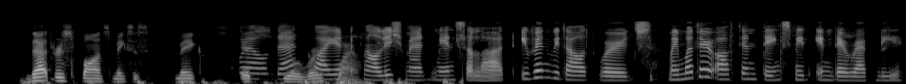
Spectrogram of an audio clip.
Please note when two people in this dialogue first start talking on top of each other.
2.4 s

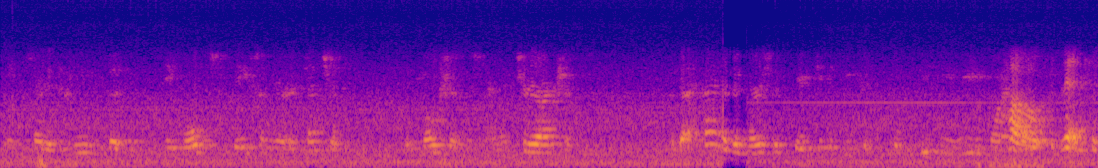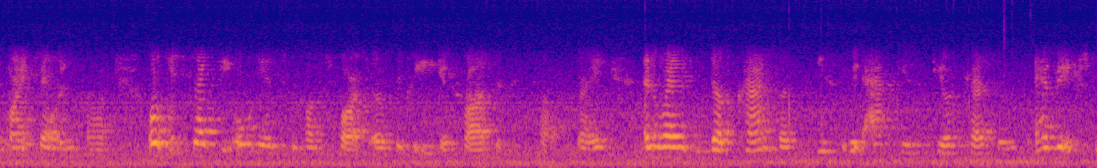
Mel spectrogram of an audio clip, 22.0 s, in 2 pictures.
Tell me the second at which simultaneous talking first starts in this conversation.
9.9 s

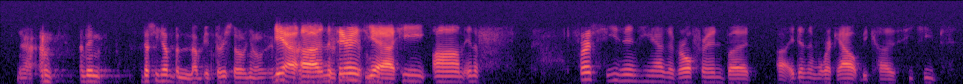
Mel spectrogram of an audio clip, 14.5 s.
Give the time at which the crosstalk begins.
4.1 s

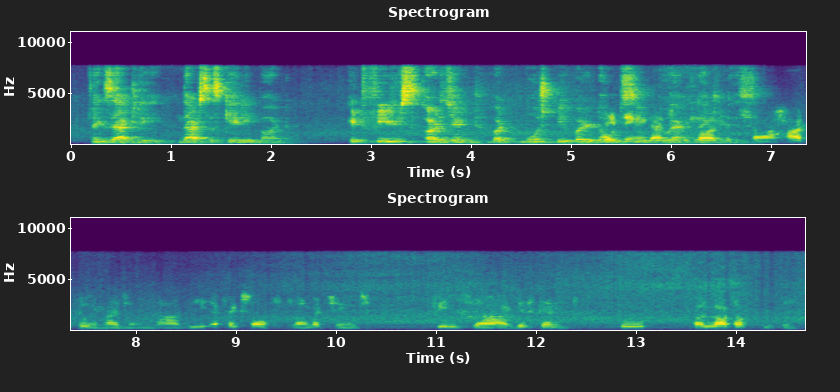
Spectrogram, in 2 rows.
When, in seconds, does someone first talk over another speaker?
5.3 s

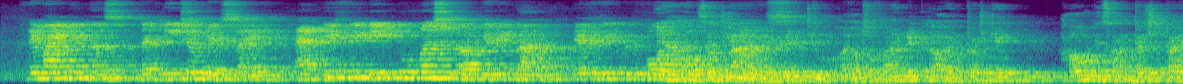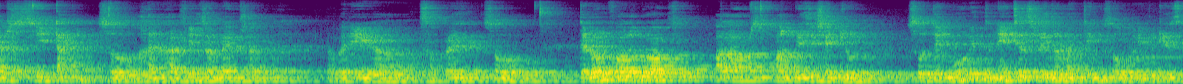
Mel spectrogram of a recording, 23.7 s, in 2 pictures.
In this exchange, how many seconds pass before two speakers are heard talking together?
6.6 s

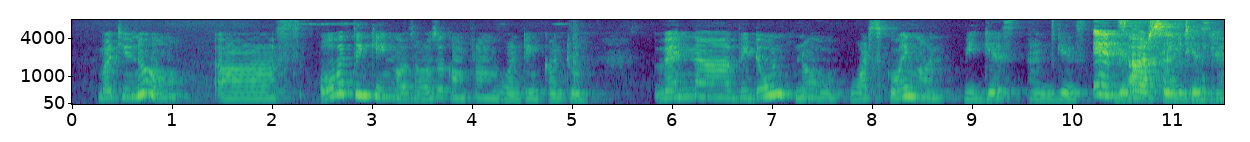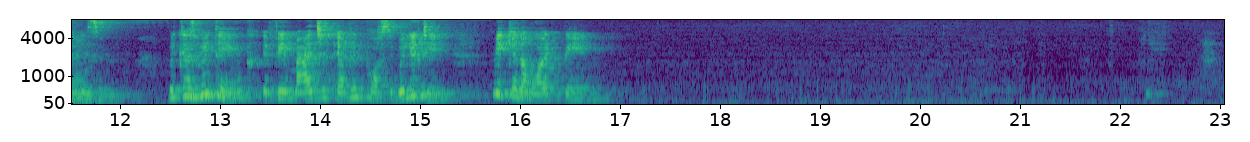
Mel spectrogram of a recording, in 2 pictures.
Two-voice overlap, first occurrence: 10.2 s

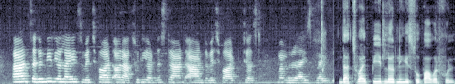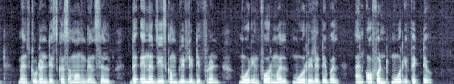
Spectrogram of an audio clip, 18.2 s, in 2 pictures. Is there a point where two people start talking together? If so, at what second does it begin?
none

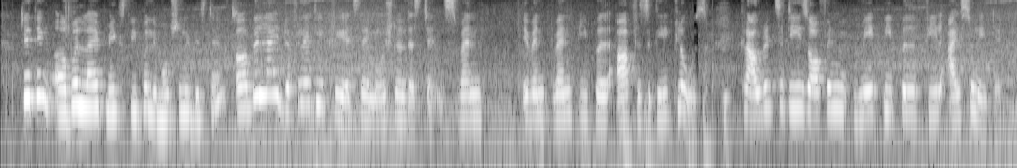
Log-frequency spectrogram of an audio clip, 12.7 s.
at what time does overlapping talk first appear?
none

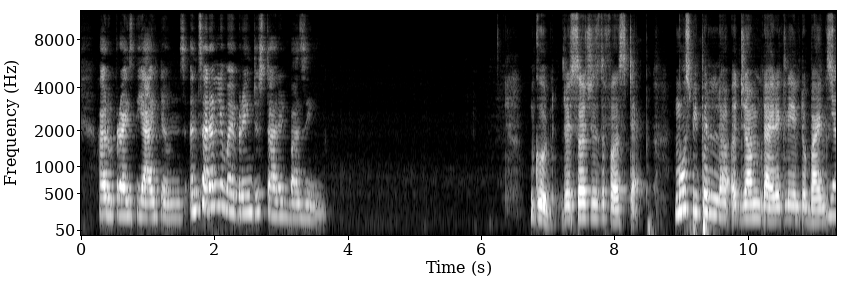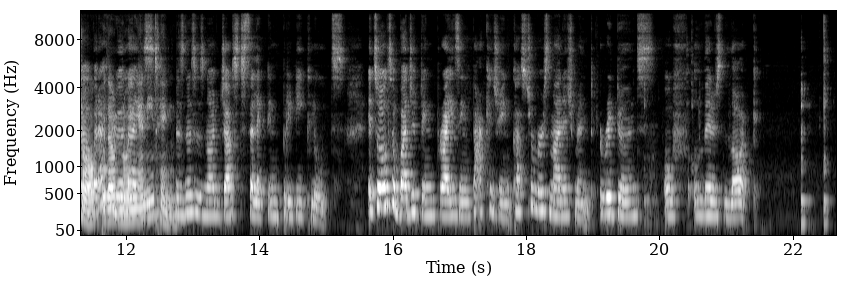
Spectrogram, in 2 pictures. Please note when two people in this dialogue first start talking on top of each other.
11.2 s

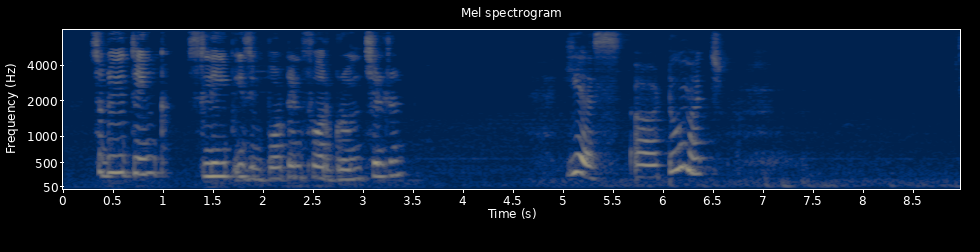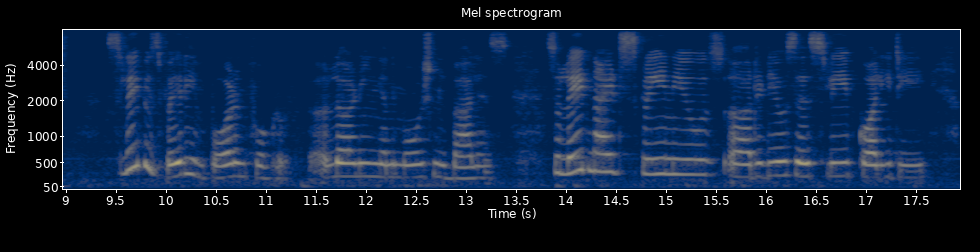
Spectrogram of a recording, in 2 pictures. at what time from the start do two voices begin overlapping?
none

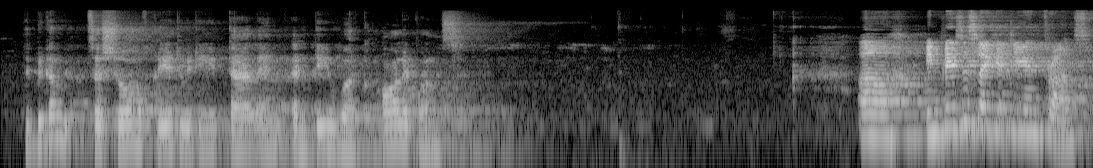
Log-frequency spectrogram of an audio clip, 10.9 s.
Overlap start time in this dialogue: none

